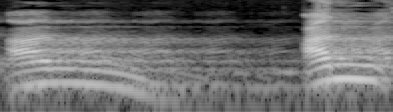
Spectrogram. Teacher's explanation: Ihar itu disempurnakan bunyi nun sukun. Nun matinya disempurnakan dibaca dengan jelas tapi langsung masuk ke huruf selanjutnya. Dibaca jelas nun sukunnya tapi tidak ditahan. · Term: izhar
